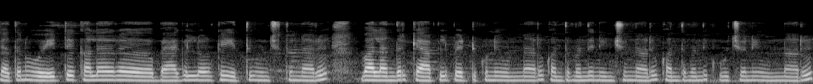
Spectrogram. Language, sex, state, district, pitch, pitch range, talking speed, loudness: Telugu, female, Andhra Pradesh, Srikakulam, 195 Hz, 185-200 Hz, 135 wpm, -17 LUFS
